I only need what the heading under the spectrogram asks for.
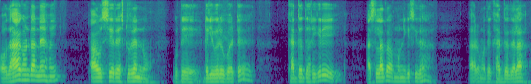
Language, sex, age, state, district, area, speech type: Odia, male, 45-60, Odisha, Bargarh, urban, spontaneous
